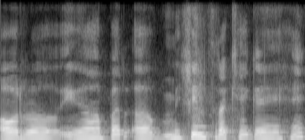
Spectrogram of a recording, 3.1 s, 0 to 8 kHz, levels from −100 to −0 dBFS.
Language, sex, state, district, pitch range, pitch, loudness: Hindi, female, Haryana, Rohtak, 175-195 Hz, 180 Hz, -17 LUFS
